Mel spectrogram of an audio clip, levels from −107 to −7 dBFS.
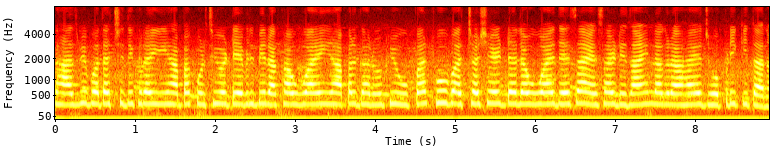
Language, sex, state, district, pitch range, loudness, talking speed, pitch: Hindi, female, Uttarakhand, Tehri Garhwal, 280-295 Hz, -15 LUFS, 250 wpm, 290 Hz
